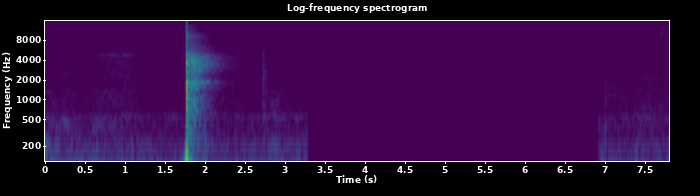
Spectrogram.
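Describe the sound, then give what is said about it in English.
A single sharp hand clap, made as an edit marker in a recording, rings out loud and bright, with a brief decaying tail, followed by several seconds of near silence; low background murmur sits before and after. “When I'm going to clap, we're going to stop talking, and then that's where you edit out, all right?”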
